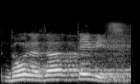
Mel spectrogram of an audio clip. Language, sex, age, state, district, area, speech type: Goan Konkani, male, 45-60, Goa, Bardez, rural, spontaneous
